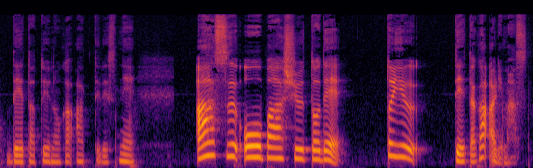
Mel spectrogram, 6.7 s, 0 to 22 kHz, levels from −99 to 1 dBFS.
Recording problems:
none

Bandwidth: 15 kHz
